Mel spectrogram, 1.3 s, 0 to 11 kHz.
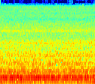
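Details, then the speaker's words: Newly installed HLN Aerolyn 4000 Pro 4kW 12V diesel air heater in a van, running on a windy day. Most sound comes from the exhaust and muffler, with the fuel pump faintly audible. A low, steady, evenly pulsing exhaust rumble without rattles. Normal running. "if I close the seat and the door, I mean, most of the sound comes from here, from the exhaust and the muffler. I can also hear the pump."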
